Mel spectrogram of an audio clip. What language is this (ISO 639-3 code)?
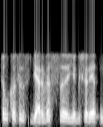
lit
